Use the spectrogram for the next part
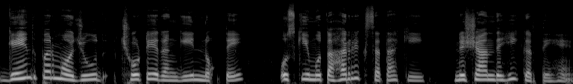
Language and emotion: Urdu, neutral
